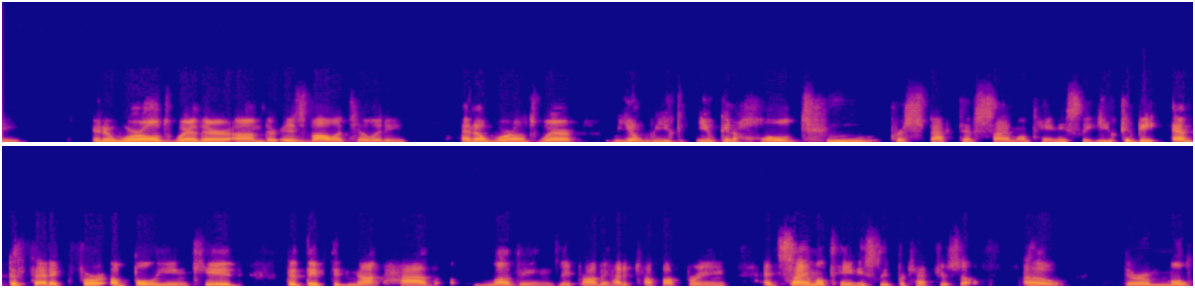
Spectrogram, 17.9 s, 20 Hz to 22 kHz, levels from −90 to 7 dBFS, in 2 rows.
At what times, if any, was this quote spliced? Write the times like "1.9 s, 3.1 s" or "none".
13.1 s, 16.6 s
